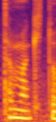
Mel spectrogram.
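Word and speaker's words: 玉置: 玉木っていう、まあ、玉を置くと書いて玉木と読むんですけれども、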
